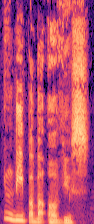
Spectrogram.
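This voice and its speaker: Cocky Filipino playboy, animated pitch. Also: male voice, slow, breathy edge, dry recording, heavily acted. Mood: teasing, boastful. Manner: boastful, teasing, code-switches into English. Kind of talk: Filipino radio drama acting.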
